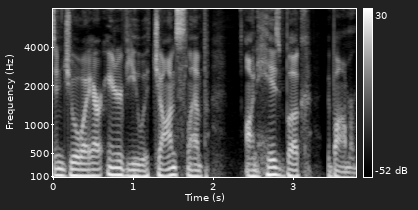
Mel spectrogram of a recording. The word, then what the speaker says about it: Slemp: We're here with John Slemp, if I'm pronouncing that correctly. Slemp. Slemp.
